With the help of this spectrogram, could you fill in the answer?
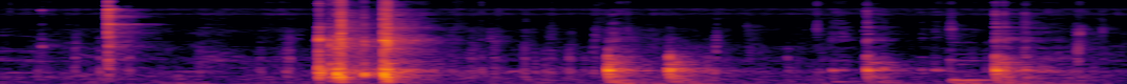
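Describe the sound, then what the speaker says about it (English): Chickpea and lentil curry being stirred in a pot with turmeric and garam masala, heard as a scatter of sharp utensil clinks and scrapes against the pot, clustered in short bursts with pauses between. "Give it a good stir."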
